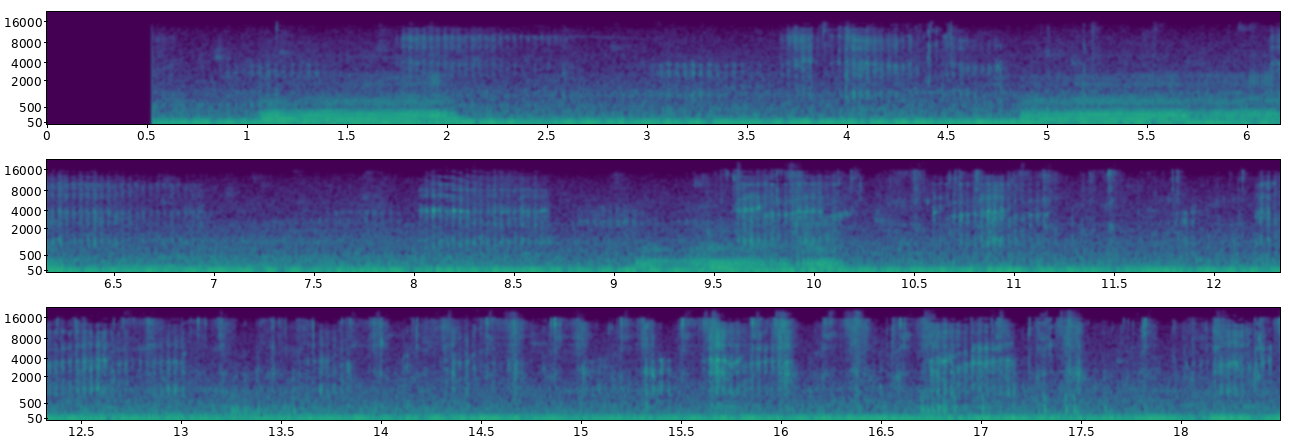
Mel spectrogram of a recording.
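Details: Domestic cat snoring: low, droning harmonic rasps with each breath, recurring about every four seconds, softer toward the end, against a steady low hum.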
